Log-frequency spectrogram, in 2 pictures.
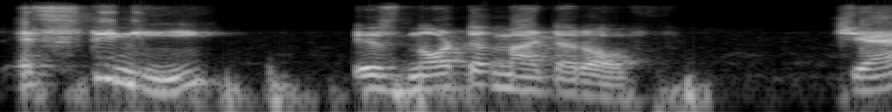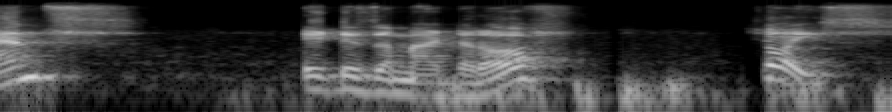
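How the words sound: Destiny, chance and choice are said with strong emphasis.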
